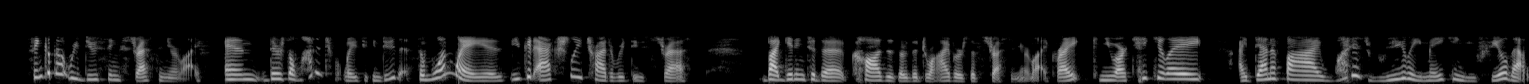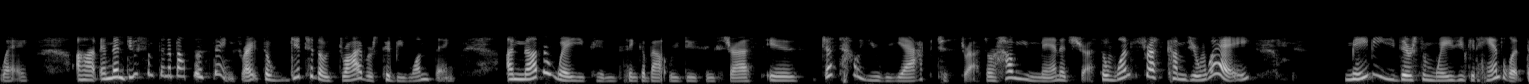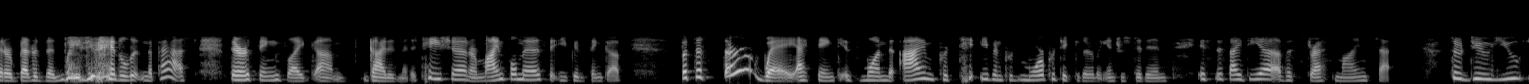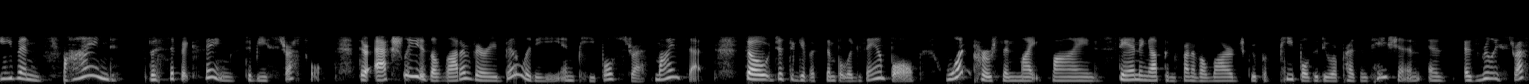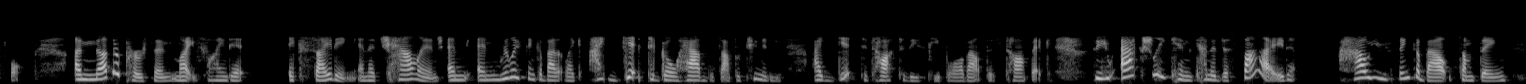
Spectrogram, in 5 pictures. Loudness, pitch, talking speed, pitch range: -26 LUFS, 210 Hz, 195 wpm, 175-260 Hz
